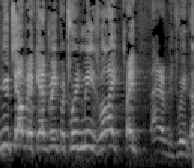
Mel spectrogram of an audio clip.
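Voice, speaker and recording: A man's put-on character voice, shouting and hissing at an extremely high pitch and a very fast pace. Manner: screaming, hissy fit.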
